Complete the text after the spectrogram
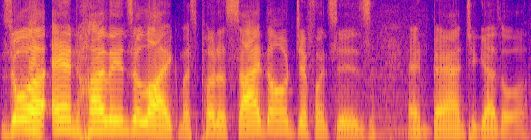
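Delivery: stately speech with loud, punched openings; rally them like a monarch; grand Zora king, rallying. Acted. King urging both peoples to unite, grand and earnest.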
